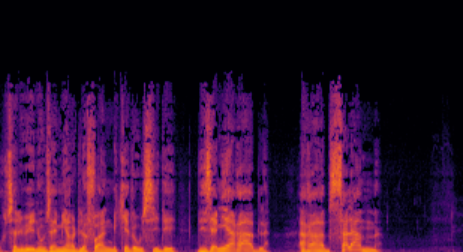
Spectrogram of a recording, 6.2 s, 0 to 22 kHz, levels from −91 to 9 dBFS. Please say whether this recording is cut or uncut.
cut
